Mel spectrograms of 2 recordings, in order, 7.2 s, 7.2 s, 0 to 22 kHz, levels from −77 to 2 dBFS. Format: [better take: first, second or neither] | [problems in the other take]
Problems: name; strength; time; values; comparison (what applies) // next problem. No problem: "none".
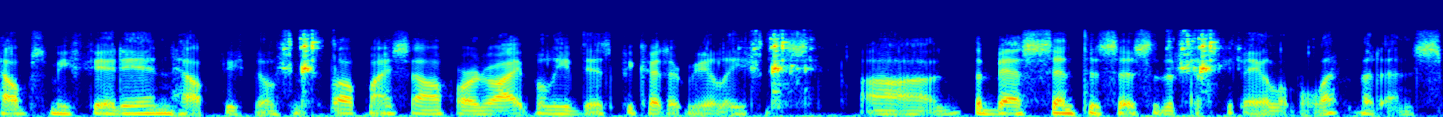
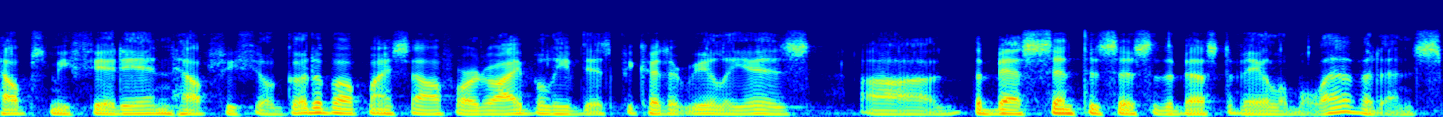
second | noise reduction (neural diffusion model UNIVERSE++)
